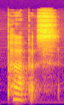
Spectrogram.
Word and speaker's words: purpose: However, in the first one, it's the second syllable that's stressed, and in the second one, it's the first syllable, and that changes the pronunciation completely. The first word is propose, and the second word is purpose.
